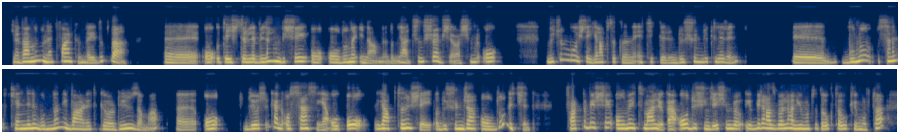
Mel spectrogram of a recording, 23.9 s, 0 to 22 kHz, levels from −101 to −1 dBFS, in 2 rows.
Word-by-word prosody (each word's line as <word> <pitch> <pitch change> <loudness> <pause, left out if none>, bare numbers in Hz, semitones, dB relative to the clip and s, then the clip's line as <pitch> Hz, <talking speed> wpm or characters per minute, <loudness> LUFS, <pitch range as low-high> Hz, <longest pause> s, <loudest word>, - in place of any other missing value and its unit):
Ya, 210 -2 -4
ben 235 +1 +6
bunun 270 -4 +3
hep 215 +1 -3
farkındaydım 230 - -2
da, - - 0 0.5
eee, 170 -3 -4
o 195 - -2
o 215 -2 -4
değiştirilebilen 210 +5 +2
bir 210 - -4
şey 245 +1 0
o 190 -2 -5
olduğuna 200 +2 +1
inanmıyordum. 225 +4 -9
Yani, 190 -2 -4
çünkü 235 0 -4
şöyle 270 -1 -1
bir 180 - -12
şey - - -10
var. 145 - -10
Şimdi 215 +9 -5
o 245 +2 -2 0.6
bütün 325 +11 -4
bu, 315 - -3
işte, 235 -4 -5
yaptıkların, 205 -3 -6
ettiklerin, 195 -6 -9
düşündüklerin, 215 +1 -5 0.7
eee, 170 -3 -1 0.2
bunu 230 - +1
sen 260 +6 +1
kendini 240 +1 +6
bundan 220 +8 +2
ibaret 210 -5 0
gördüğün 215 +4 +2
zaman, 245 +4 -5 0.2
eee, 170 -1 -7
o 235 +3 +1 0.3
diyorsun 235 +2 0
ki, - - -18
hani, 250 -5 +2
o 235 -2 0
sensin. 245 -2 0
Yani, 175 +1 -4
o 205 0 -2
o 245 +1 +4
yaptığın 235 +3 +4
şey 175 - -2
o 190 0 -4
düşüncen 230 +2 +4
olduğun 190 -3 -1
için 250 0 -3 0.5
farklı 240 +4 -1
bir 305 - -1
şey 300 +1 -6
olma 245 +2 +6
ihtimali 250 -2 +4
yok. 250 -4 -4
A, 195 - +2
o 250 0 +5
düşünce 220 -4 +1
şimdi 235 0 +2
i 230 -1 -1
biraz 255 -3 +3
böyle, 240 +2 +4
hani, 245 -3 +5
yumurta 230 +1 +2
tavuk 220 +1 -3
tavuk 230 0 -1
yumurta, 200 - -2
230 Hz, 180 wpm, -21 LUFS, 200-250 Hz, 0.7 s, ben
